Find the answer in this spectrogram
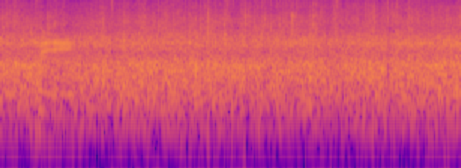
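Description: Steady rain falling, heard as an even hiss with individual drops striking close by.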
